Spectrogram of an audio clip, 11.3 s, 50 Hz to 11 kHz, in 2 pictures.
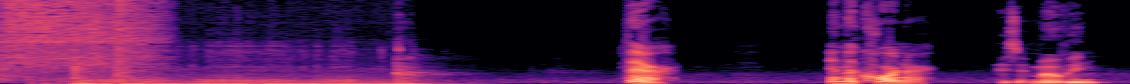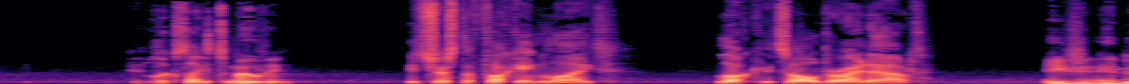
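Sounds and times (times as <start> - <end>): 
heavy door opening with a hissing rush of air: 0.0 - 2.5
heavy door solid clunk: 0.2 - 2.4
low mechanical rumble of a heavy door: 0.4 - 2.5
speech: 3.2 - 3.4, 4.2 - 5.6, 6.3 - 11.2.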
